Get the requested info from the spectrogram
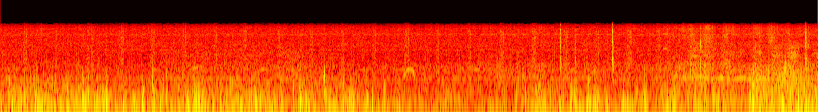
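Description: Footsteps of a walker on a dry grassy meadow track, a steady rhythm of soft steps, with wind rumbling on the microphone. The sharper step clicks come more often in the last couple of seconds.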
